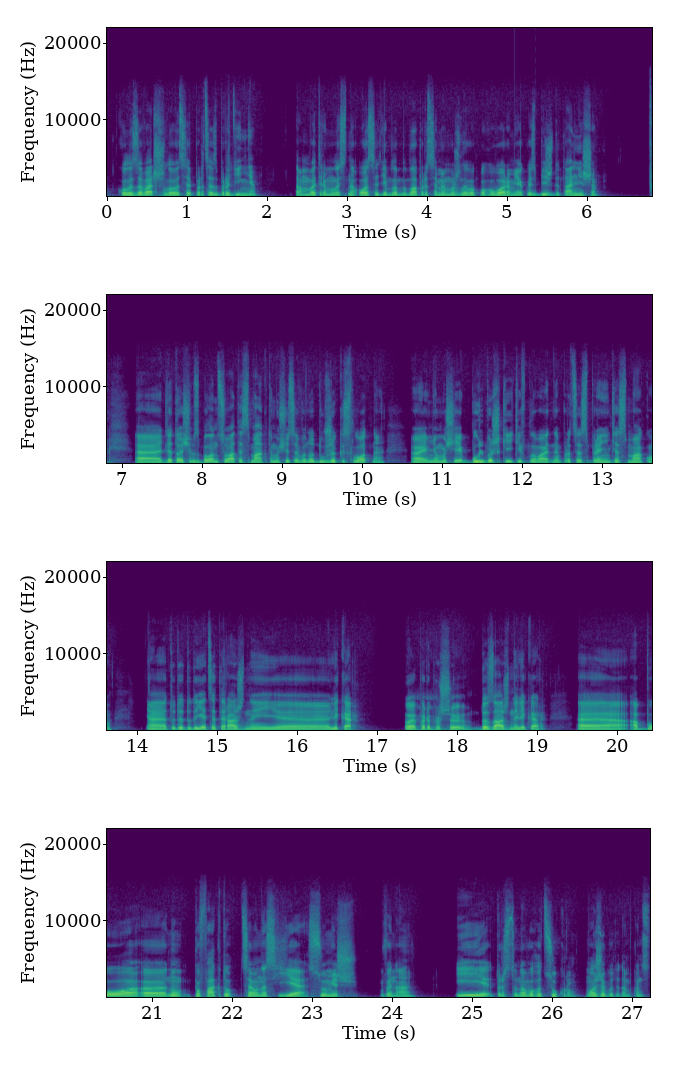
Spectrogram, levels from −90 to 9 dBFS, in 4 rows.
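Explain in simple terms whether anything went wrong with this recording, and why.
Between 5.09 and 5.61 s in this speech clip there are three uneven, evenly spaced clicks: CD scratch ticks. A scratch destroyed more data than the disc's error correction could rebuild on each turn, so the player briefly patched each gap, leaving ticks of only a millisecond or two.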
